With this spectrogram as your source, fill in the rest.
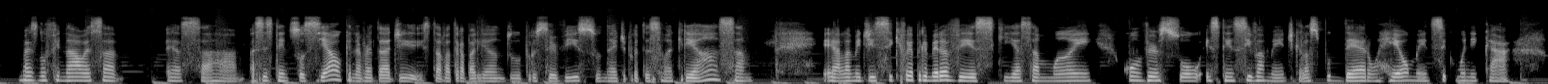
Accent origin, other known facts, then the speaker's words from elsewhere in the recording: Salto de Pirapora, São Paulo, Brazil; also born or lived in Memphis, United States; now in Texas, United States; Eu sou brasileira, de São Paulo, do interior de São Paulo, de Salto de Pirapora, e moro nos Estados Unidos, no Texas agora, né, há 20 anos, dos quais 10 eu vivi no meio dos Estados Unidos, no estado chamado Tennessee, por 10 anos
